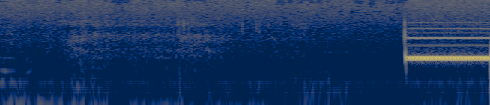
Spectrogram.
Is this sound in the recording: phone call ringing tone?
yes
